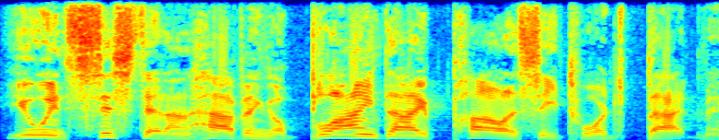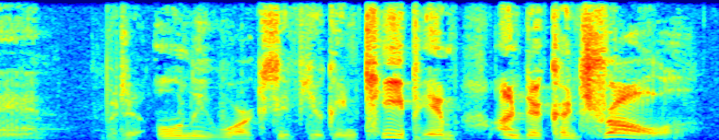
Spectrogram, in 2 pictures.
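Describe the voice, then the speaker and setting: A man playing an irate, scornful city mayor in a superhero fan dub, berating people in a rough, forceful voice. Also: mid-range voice, animated, moderate pace, few pauses, dry recording, full character voice. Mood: angry, scornful.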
